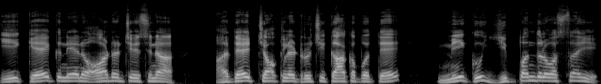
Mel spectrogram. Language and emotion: Telugu, angry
